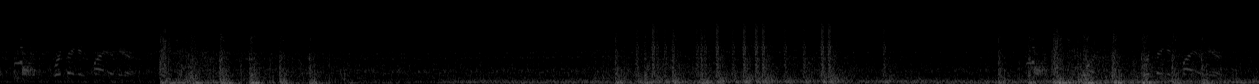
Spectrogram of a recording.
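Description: Incoming gunfire and artillery in the tank simulator game Steel Beasts Pro PE, Finland campaign: repeated sharp bursts and heavy booms over a steady engine rumble, loud and near, with voices calling out in between.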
